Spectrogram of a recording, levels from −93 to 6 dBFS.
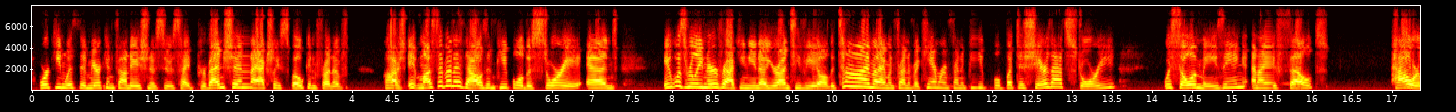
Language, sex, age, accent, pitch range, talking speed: English, female, 20-39, American, 235-310 Hz, 210 wpm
